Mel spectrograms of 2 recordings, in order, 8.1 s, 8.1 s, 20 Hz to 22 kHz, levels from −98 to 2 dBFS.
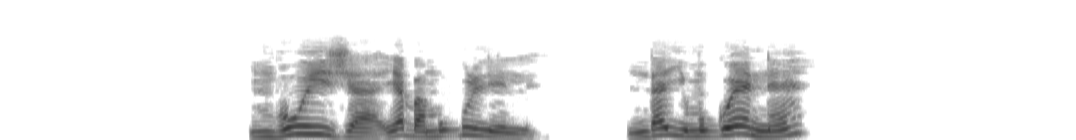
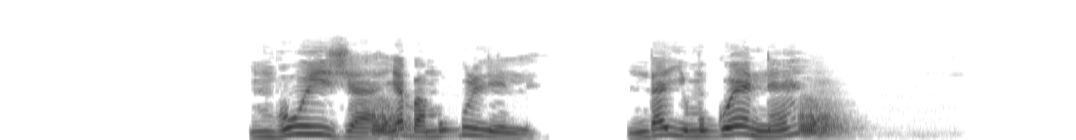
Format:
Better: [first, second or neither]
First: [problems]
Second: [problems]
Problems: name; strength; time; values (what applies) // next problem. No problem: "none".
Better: first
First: none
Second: background sound (Brass instrument); 4 dB below the speech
